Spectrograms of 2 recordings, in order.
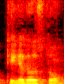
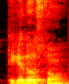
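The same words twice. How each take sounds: The two takes are said the same way.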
